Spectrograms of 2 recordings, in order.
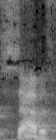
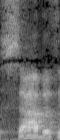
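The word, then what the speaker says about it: Sabbat (שבת): Now, before we look at the forbidden work, we need to look at the word Sabbath for a bit. If you go back and you look at the Hebrew, the word Sabbath is probably more correctly pronounced Sabbat. There's no TH sound, it's just Sabbat.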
